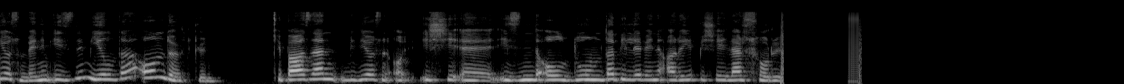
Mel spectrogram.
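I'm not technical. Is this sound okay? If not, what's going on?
No, there's a cable pulled and plugged in at about 7.81 s. A pop, then about three quarters of a second of near silence, then a short 50 Hz mains buzz while the plug's tip touched first, and another pop as the speech returns at 8.62 s.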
